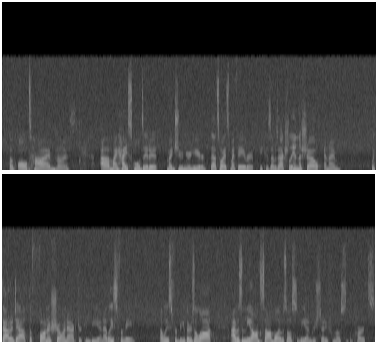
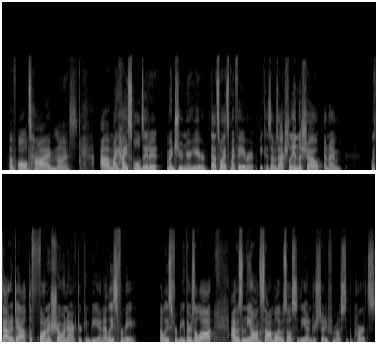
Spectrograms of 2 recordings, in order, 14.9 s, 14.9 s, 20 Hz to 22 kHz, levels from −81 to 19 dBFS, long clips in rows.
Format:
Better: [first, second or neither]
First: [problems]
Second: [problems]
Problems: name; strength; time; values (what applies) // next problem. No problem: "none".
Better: second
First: hiss; noticeable; throughout; 10 dB below the speech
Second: none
